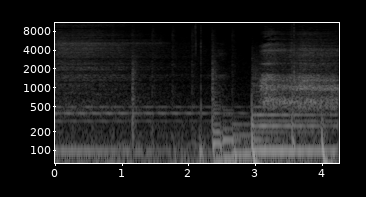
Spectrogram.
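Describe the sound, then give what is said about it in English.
Deep breaths taken during a guided relaxation exercise, heard as a couple of breathy rushes of air in the second half over a steady low tonal hum. “Okay, so let's just do 2 deep breaths.”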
